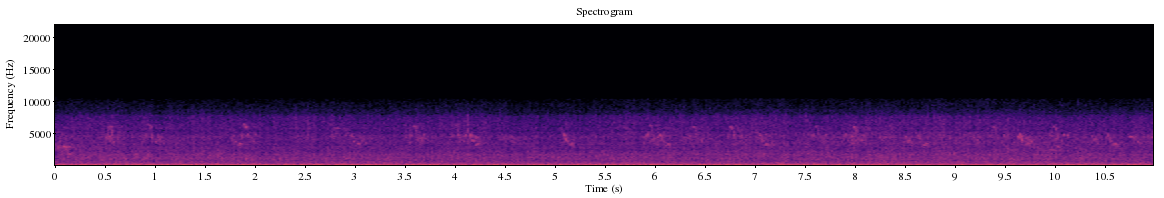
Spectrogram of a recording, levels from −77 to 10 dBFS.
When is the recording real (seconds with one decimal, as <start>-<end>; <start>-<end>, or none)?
0.0-11.0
